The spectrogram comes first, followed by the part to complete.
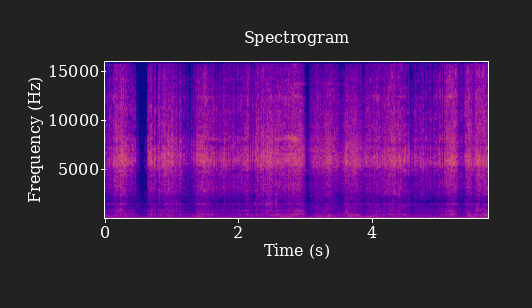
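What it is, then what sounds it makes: Stainless steel mesh sieve being scratched. A metal fork scratches across the fine stainless steel wire mesh of a round, medium-sized kitchen strainer with a metal rim, held empty by its handle in front of the microphone. The result is a bright, hissy rasping that runs in long back-and-forth strokes with brief dips between them, almost all of its energy high and very little low end.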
